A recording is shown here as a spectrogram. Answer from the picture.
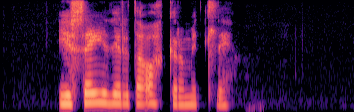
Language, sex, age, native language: Icelandic, female, 20-29, Icelandic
